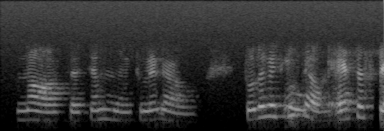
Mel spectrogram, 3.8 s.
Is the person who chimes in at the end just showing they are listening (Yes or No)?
Yes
